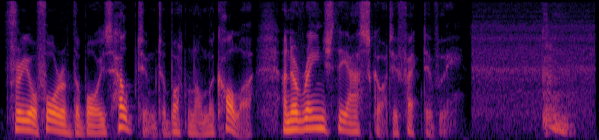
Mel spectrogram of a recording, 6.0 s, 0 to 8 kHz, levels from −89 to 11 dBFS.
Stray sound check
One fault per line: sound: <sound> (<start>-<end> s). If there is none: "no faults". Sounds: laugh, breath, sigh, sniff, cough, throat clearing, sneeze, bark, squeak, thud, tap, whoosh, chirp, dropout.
sound: throat clearing (5.4-5.8 s)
